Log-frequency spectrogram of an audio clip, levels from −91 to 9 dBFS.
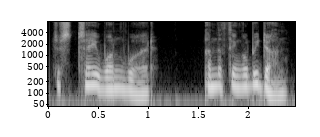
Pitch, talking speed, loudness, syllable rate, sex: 130 Hz, 220 wpm, -16 LUFS, 5.3 syllables/s, male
